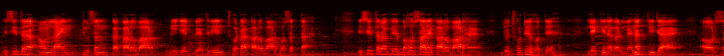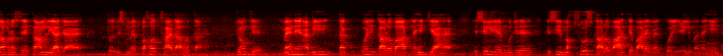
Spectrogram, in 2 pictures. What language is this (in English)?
Urdu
